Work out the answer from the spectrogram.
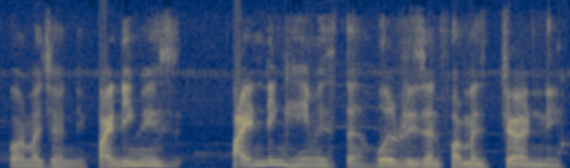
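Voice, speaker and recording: A man's voice: on the high side, fairly even intonation, fairly quick, muffled recording, faint music behind. A man with an Indian accent live-streaming a game, reacting casually in short interjections and reading along. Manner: short interjections, switches between languages.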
